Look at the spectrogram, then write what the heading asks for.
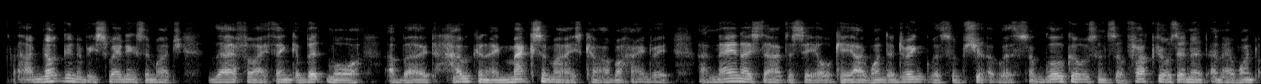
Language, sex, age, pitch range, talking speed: English, male, 60-79, 105-130 Hz, 210 wpm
